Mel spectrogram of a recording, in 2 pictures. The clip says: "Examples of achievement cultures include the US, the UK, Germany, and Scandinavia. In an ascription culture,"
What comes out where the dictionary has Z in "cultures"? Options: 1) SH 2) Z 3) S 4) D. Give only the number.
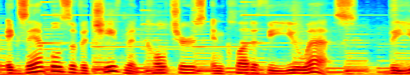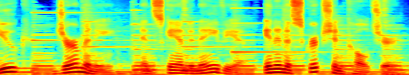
2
